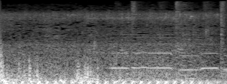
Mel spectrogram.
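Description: Wind buffeting the microphone of a TVS Ntorq scooter riding slowly, a dense low rumble. Background flute music comes in about a second in.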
